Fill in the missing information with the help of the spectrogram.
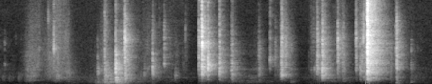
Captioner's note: gun clicking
